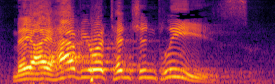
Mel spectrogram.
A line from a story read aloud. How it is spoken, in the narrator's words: he announced in a very loud voice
